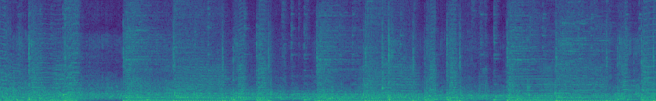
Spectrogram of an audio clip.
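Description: Background music with a steady beat and stepped bass line, with a skateboard's wheels rolling on concrete underneath it.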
